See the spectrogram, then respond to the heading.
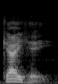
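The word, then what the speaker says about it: Guéhi: Mark Gahhee. That is how that's pronounced. spelled gu u e h i with an accent over the e, which is very weird, but we'll get to it. Anyway, Mark Ghee, a fine central defender in his own right,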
